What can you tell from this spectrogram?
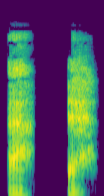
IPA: ə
